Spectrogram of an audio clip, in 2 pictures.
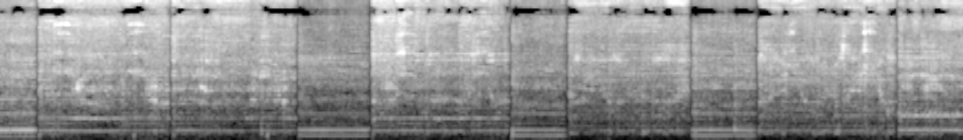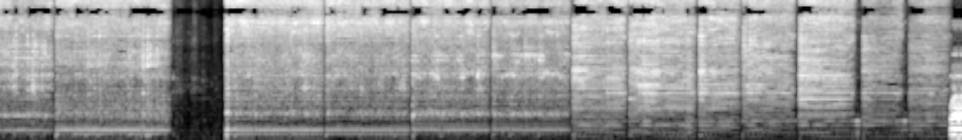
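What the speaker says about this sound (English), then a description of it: "Today, we're gonna be sharpening this, I would say a toy dagger," A toy dagger being sharpened, giving steady grinding and rubbing abrasion that runs on and off for most of the stretch, loud and close, with one brief silent break near the middle.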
